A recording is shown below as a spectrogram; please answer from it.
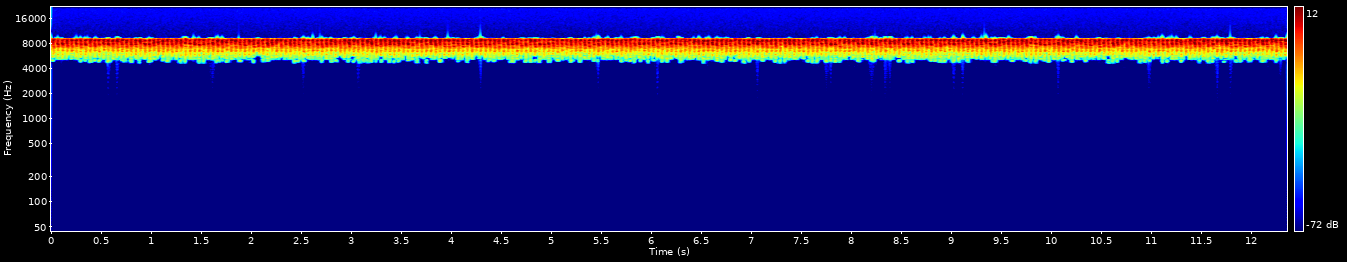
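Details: Unbroken, shrill, sizzling trill of a Korean bush cricket, recorded in 2020 by the National Institute of Biological Resources, steady in pitch and loudness from start to finish over a silent background.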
